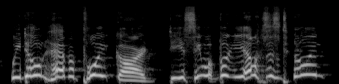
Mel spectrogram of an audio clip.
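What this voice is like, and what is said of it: Exaggerated Southern sports caller accent. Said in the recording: “my Southerner impression was horrendous, obviously, and proudly horrendous... the average Memphis caller impression”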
